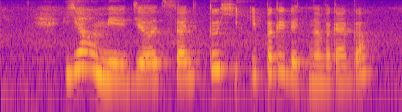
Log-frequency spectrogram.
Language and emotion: Russian, positive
